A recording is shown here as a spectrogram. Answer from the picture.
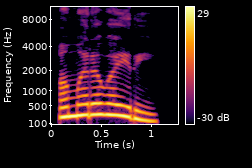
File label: "ಅಮರವೈರಿ", kannada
